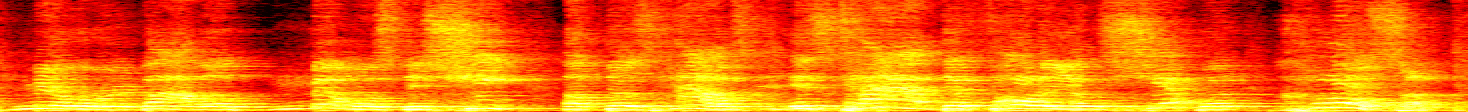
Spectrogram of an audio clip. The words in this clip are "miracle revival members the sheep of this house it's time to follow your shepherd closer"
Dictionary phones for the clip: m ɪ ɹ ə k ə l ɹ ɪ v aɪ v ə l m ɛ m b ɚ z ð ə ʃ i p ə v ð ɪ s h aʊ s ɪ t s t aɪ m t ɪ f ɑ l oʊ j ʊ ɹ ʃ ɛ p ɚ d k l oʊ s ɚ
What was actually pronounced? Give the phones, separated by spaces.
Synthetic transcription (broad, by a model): m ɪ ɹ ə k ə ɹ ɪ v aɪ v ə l m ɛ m ɚ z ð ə ʃ i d ə v ð ɪ s h aʊ s ɪ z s t aɪ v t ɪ f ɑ l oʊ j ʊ ʃ ɛ p ɚ d k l oʊ s ɚ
